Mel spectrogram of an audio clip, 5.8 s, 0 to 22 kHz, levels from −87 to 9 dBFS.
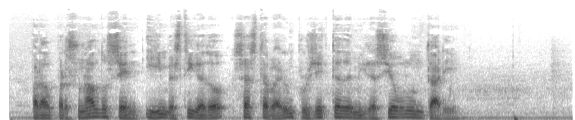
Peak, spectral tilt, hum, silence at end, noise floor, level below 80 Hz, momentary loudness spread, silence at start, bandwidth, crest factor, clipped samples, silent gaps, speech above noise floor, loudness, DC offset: -4 dBFS; -6.5 dB/octave; none; 0.05 s; -45 dBFS; -40 dBFS; 14 LU; 0.1 s; 13.5 kHz; 18 dB; under 0.1%; none; 24 dB; -22 LUFS; under 0.1%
